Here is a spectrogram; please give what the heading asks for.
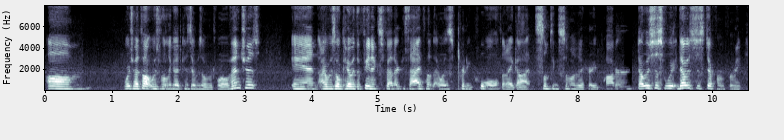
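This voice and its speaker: A woman's voice: medium pitch, fast, a bit bright, slight background noise, low-quality recording. A young woman hosting a casual chat, talking in a giggly, rambling way. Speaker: host of a fan gaming and quiz show.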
